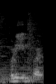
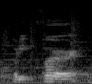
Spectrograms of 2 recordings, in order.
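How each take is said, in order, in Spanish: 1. El acento cae en la primera sílaba. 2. El acento cae en la segunda sílaba. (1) "no prefer" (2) "sino prefer"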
